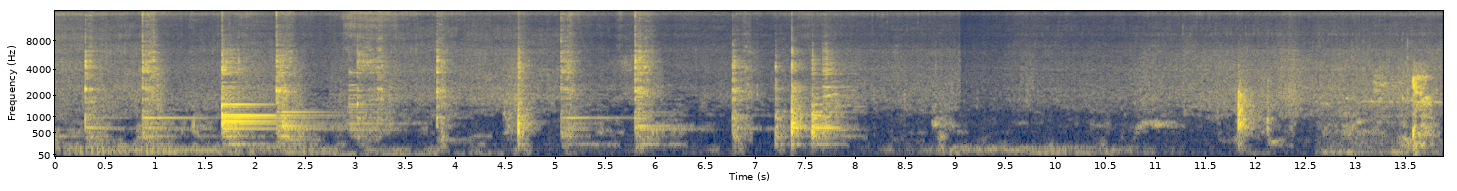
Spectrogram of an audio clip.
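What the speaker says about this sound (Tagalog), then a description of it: "Haluin natin ito." Chop suey with young corn is stirred in a pan, a spoon scraping and clacking in repeated strokes about every second over a soft sizzle, fairly close.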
